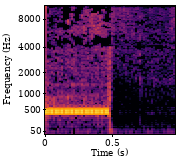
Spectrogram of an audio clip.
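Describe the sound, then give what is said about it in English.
Ringback tone on an outgoing telephone call: a loud, steady single-pitched tone that holds for half a second, then cuts off abruptly into near silence. “Yeah, the phone is ringing.”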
